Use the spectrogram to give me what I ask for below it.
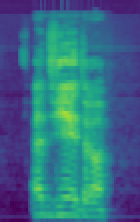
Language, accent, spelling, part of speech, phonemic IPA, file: French, Canada, adviendra, verb, /ad.vjɛ̃.dʁa/, LL-Q150 (fra)-adviendra.wav
- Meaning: third-person singular simple future of advenir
